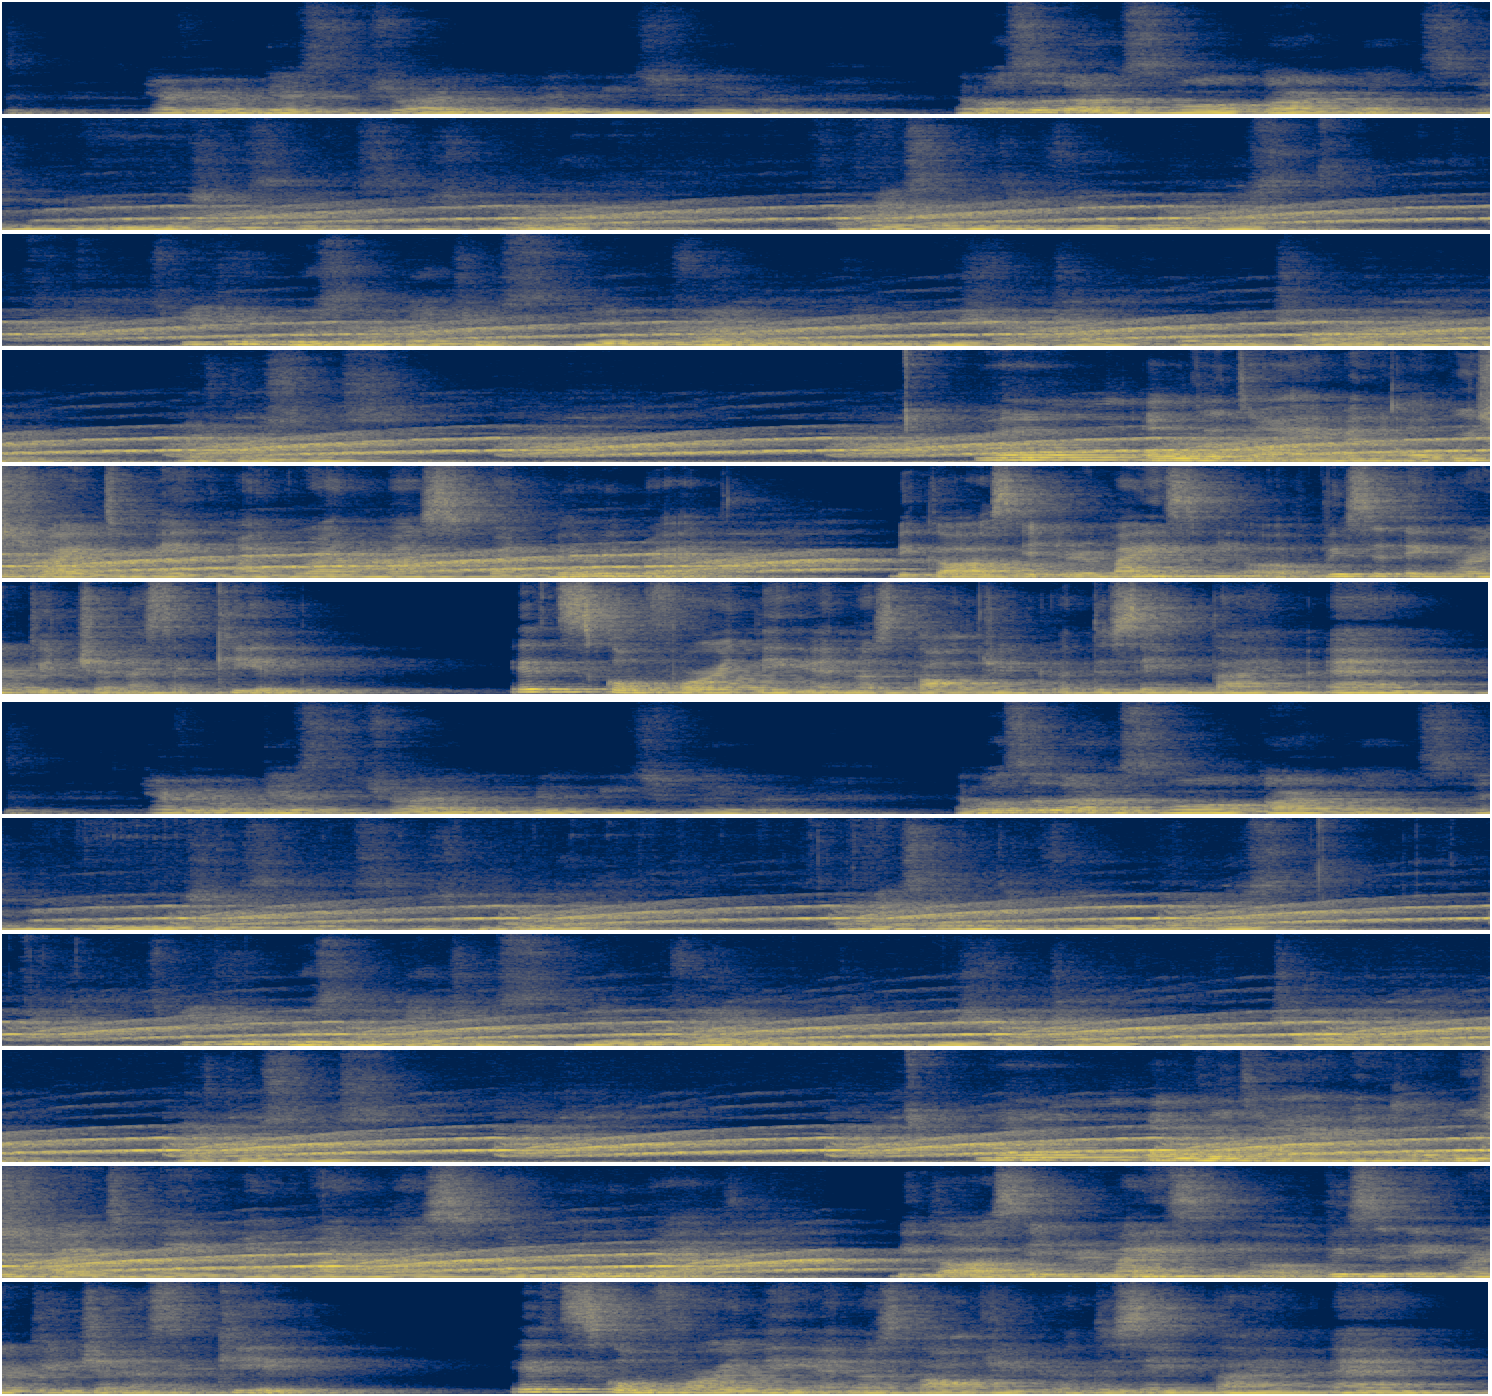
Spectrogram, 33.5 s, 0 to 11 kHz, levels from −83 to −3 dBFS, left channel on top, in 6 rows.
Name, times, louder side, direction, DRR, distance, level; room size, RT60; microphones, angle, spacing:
voice 1, 0.5-1.1 1.4-2.9 3.6-7.8 8.7-10.6 11.8-16.9 17.4-18.2, equal, 45° right, -8 dB, 1.2 m, -22 dB
sound 1, 5.7-25.4, right 3 dB, 75° right, 0.5 m, -22 dB
voice 2, 20.4-25.0 25.6-29.0 29.8-33.2, left 1 dB, 65° left, -1 dB, 0.7 m, -20 dB
3.3 x 2.9 x 2.9 m, 1.2 s
head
